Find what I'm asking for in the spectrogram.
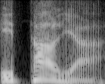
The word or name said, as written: Italia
